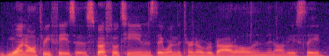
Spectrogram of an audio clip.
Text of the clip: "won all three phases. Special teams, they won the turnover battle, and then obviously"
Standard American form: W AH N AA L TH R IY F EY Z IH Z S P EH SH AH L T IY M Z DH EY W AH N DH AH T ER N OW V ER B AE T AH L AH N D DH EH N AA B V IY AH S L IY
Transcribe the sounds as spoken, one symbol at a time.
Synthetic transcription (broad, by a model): W AH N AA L TH R IY F EY Z IH Z S P EH SH L T IY M Z DH EY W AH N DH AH T ER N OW V ER B AE T L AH N DH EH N AA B V IY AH S L IY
